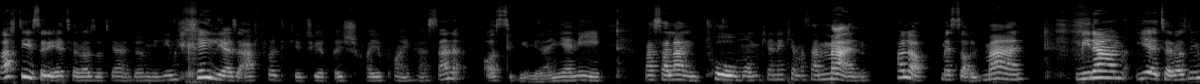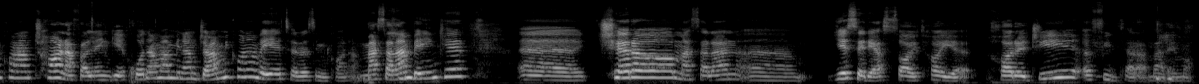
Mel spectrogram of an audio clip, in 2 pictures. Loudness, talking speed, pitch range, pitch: -27 LUFS, 145 wpm, 190-300 Hz, 220 Hz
